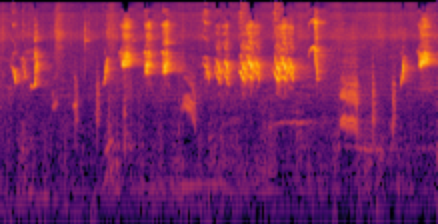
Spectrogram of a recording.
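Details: Caged long-tailed shrike sound used to coax a lazy bird into song; dense, harsh chattering notes and buzzy bursts, fast and irregular, with some low household noise beneath.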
